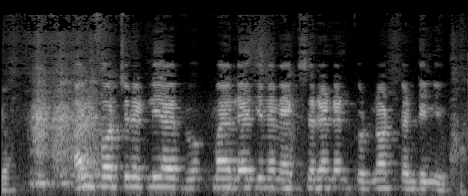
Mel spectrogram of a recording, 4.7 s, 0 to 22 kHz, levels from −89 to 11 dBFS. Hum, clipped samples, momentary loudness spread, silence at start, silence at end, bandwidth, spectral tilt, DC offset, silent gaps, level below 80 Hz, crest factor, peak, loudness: none; under 0.1%; 8 LU; 0 s; 0 s; 17 kHz; -5 dB/octave; under 0.1%; none; -56 dBFS; 18 dB; -2 dBFS; -18 LUFS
